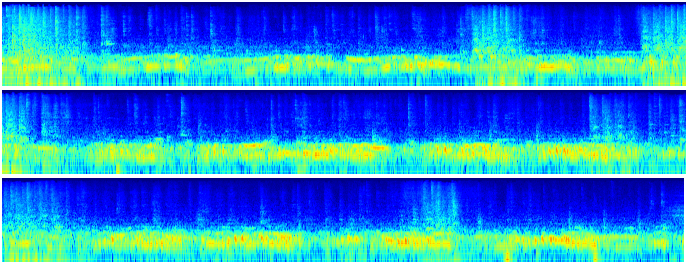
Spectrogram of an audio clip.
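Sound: pigeons cooing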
